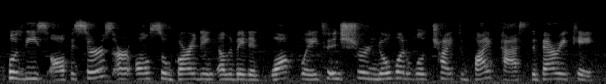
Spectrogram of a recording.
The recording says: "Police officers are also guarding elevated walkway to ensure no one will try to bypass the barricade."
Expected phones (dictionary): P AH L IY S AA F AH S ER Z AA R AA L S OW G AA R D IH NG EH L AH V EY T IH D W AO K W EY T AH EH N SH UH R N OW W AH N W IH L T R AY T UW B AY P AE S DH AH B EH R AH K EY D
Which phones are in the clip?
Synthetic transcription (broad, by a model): P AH L IY S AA F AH S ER S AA R AA L S OW G AA R D IH NG EH L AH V EY T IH D W AO K W EY T AH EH N SH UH R N OW W AH N W IH L T R AY T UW B AY P AE S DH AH B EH R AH K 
